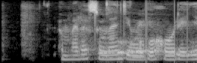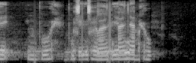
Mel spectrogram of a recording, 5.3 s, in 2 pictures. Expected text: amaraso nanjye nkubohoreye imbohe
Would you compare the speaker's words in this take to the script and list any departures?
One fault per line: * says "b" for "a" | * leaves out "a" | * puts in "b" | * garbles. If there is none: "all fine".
* garbles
